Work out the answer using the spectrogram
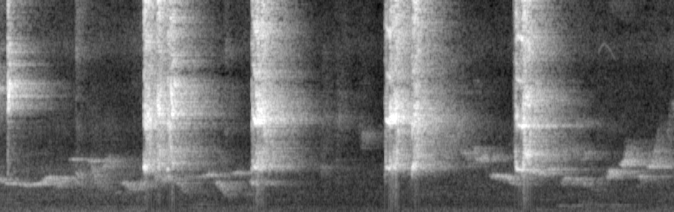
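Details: Shrill, harsh squawks from a lovebird calling to its companion, four loud bursts roughly one to one and a half seconds apart, each with stuttering notes, softer thin chirps in between.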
